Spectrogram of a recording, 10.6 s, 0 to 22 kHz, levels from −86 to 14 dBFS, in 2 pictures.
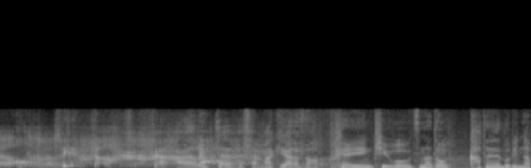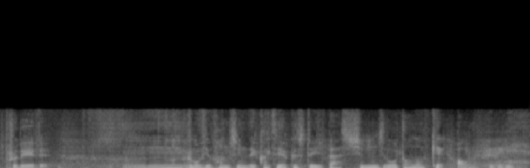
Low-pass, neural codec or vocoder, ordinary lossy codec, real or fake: none; codec, 16 kHz, 1 kbps, X-Codec, HuBERT features, trained on LibriSpeech; none; fake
